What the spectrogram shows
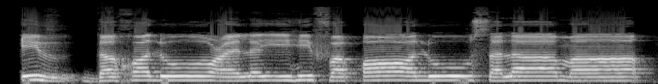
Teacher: اذ حمزہ کو ذال کے ساتھ ملائیں گے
